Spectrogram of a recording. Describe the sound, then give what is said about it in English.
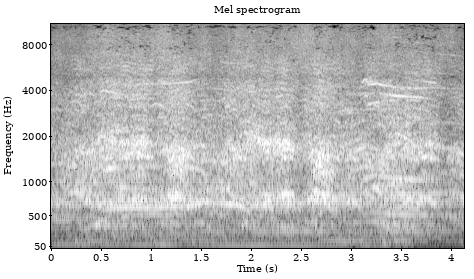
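A large crowd of Trump supporters, men, women and children, at a Trump rally in Tampa jeers and chants at CNN's Jim Acosta, screaming "CNN sucks!", in loud, continuous waves, the massed voices swelling and surging together in rhythmic pulses with no single voice standing out. “You've probably seen at least one of the tapes posted of an enraged crowd of Trump supporters, men, women, and their children at a Trump rally in Tampa, jeering at CNN's Jim Acosta, giving him the finger and screaming, "CNN sucks!"”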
